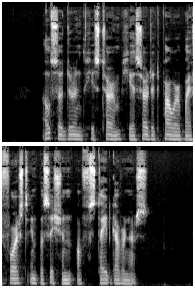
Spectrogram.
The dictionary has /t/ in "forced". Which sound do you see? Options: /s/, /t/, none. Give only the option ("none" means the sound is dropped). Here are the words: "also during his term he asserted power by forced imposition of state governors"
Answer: /t/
